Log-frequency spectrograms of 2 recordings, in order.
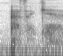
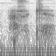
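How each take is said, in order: Both takes have the same delivery.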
